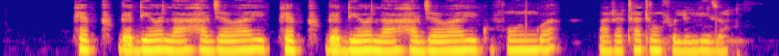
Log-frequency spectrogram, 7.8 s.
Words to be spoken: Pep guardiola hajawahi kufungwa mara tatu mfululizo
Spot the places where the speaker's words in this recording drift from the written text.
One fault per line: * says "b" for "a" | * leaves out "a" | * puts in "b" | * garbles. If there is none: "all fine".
* puts in "pep guardiola hajawahi"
